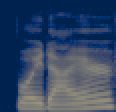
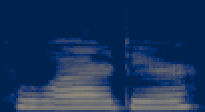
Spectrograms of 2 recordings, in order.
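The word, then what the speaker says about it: voir dire: this is and I'm going to say it wrong cuz it's a French word the void deer D void dire phase took almost a year v o i r d i r e v dear no I have no idea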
